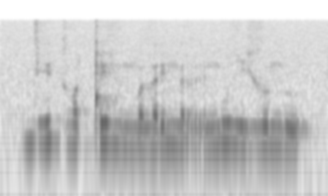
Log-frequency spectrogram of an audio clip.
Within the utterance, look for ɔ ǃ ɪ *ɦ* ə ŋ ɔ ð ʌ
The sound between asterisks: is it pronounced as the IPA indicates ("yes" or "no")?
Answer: yes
